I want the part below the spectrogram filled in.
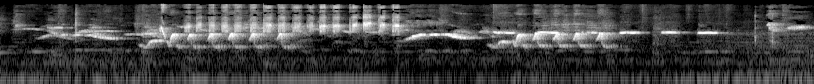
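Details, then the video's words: A captive white-eyed ashy drongo, active daily, sings a varied medley of clear slurred whistles and fast runs of bright repeated notes, with mimicked flycatcher-like (Sikatan Londo) phrases woven in. "Srigunting Abu rasa Sikatan Londo"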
